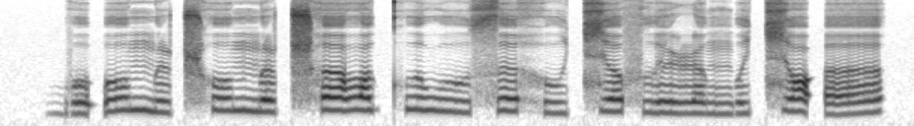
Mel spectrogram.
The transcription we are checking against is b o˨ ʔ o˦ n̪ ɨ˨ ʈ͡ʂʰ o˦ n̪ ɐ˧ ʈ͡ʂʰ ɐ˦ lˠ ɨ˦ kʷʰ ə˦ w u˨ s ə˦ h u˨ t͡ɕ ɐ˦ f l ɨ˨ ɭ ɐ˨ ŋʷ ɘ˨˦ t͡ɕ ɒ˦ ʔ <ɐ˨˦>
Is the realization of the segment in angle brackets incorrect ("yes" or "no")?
no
